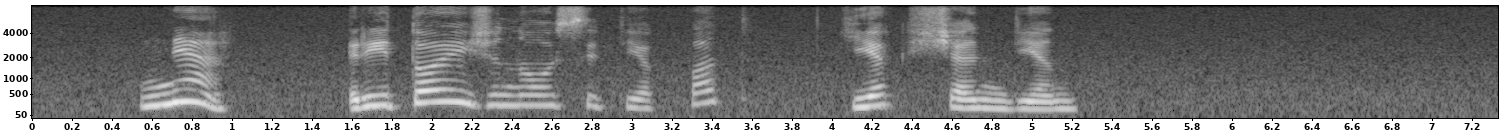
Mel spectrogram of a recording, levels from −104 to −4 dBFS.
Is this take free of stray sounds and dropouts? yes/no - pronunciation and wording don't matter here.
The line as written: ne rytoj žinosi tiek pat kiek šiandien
yes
